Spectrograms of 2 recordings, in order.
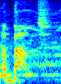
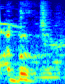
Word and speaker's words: about: I speak English and French, not American, and I pronounce it about, not a boot.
